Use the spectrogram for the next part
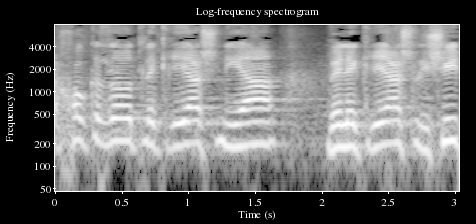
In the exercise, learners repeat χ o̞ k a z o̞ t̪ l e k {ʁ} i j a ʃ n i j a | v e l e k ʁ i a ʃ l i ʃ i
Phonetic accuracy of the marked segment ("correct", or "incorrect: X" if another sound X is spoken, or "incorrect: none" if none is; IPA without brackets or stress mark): correct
